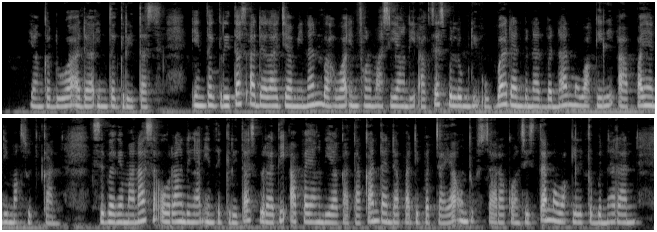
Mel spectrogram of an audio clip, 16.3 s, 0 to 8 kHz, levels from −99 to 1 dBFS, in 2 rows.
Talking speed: 130 wpm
